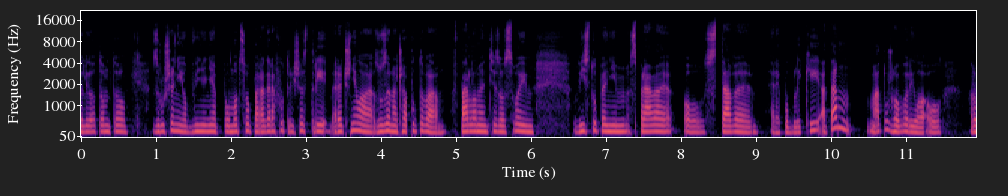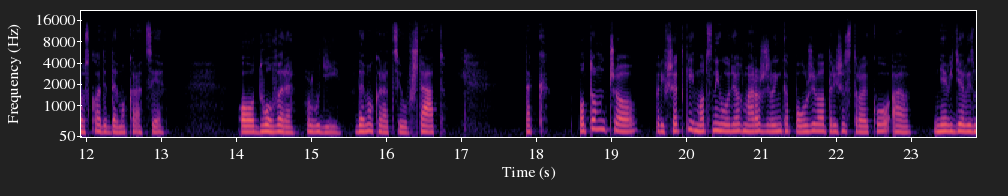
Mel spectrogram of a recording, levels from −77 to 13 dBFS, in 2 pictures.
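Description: No technical fault can be heard anywhere in this speech recording, and the signal holds steady throughout with nothing in it that calls for correction.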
